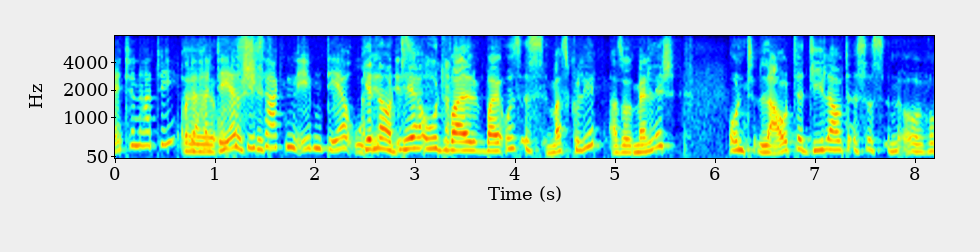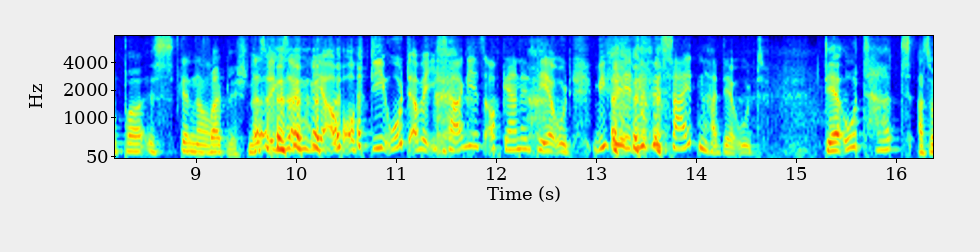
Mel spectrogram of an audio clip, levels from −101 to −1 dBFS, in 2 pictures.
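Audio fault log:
5.78–6.14 s, 14.72–14.87 s, 15.11–15.20 s: comfort noise in place of the background. The detailed background turns into steady, featureless hiss about 2 to 5 dB quieter, not the silence a gate leaves. This is likely from discontinuous transmission filling the pauses.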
